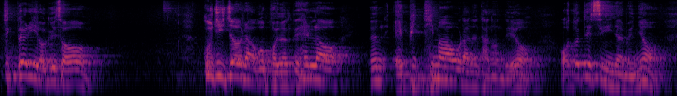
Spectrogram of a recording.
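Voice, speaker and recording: A man's voice: fairly high pitch, animated, a little fast, gravelly, dark tone. A male pastor preaching a sermon in a church, explaining and telling the story animatedly, with a sore throat. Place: church sanctuary. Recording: echoey church hall.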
